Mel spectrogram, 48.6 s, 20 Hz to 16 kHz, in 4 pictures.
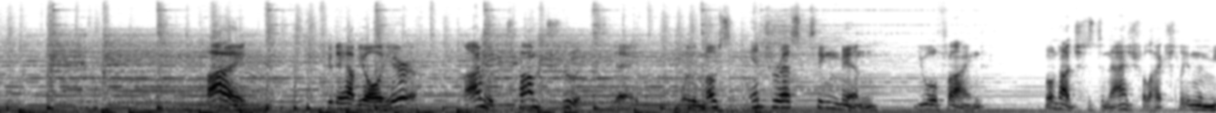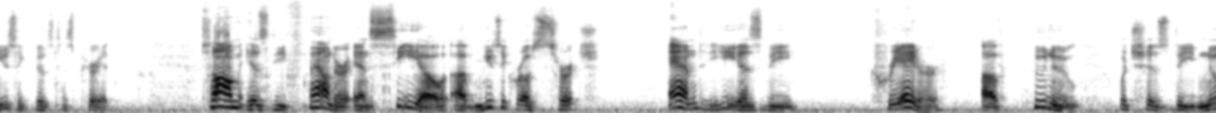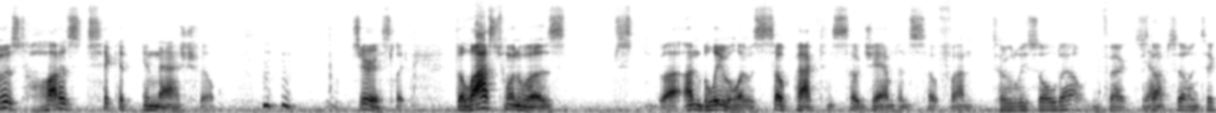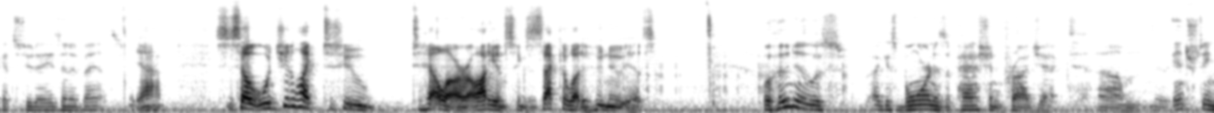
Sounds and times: Speech: 2.0 - 2.6, 3.2 - 9.8, 10.5 - 13.4, 14.2 - 18.2, 18.8 - 20.2, 20.9 - 26.5, 27.8 - 43.1, 44.1 - 48.6.

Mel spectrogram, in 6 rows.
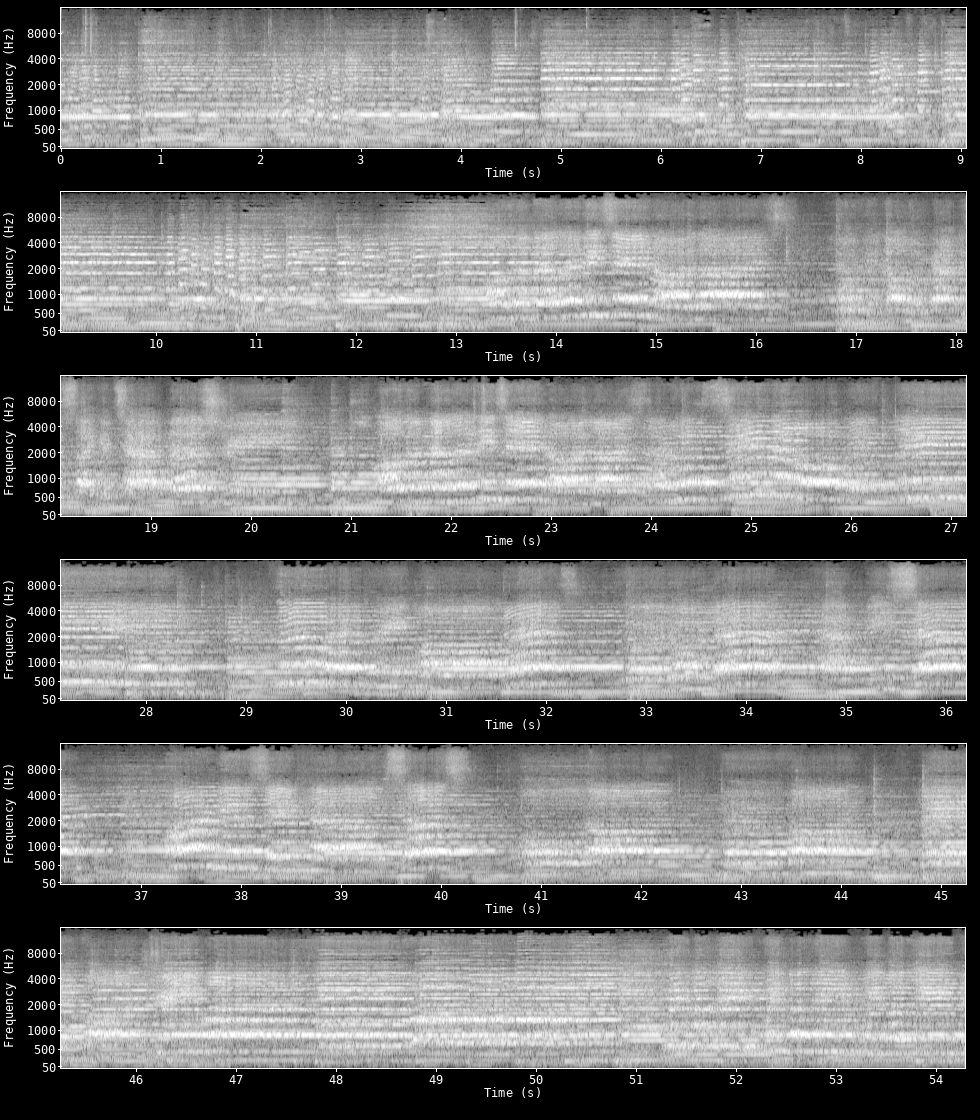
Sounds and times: Music: 0.0 - 54.2.

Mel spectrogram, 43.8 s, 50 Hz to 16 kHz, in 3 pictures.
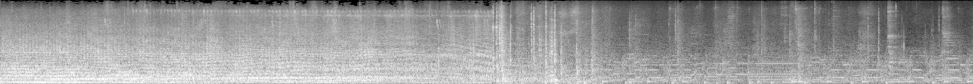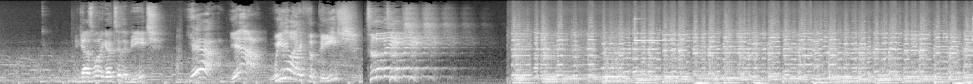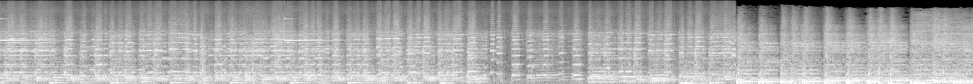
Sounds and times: Music: 8.5 - 20.1, 22.2 - 43.7
Speech: 15.7 - 21.2.

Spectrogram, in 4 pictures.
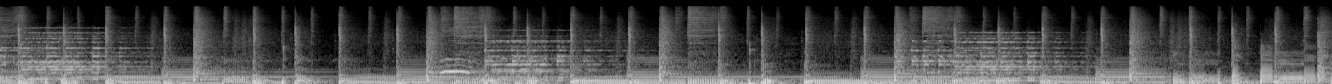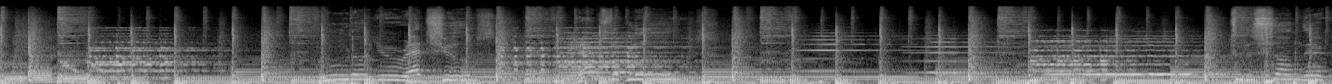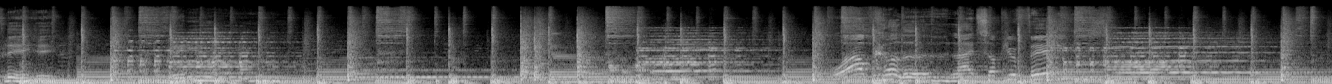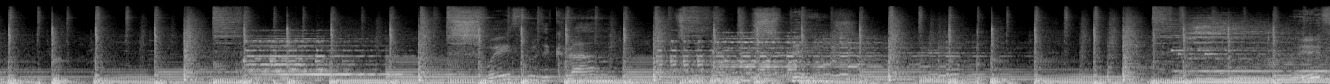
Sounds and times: Music: 0.0 - 53.2.

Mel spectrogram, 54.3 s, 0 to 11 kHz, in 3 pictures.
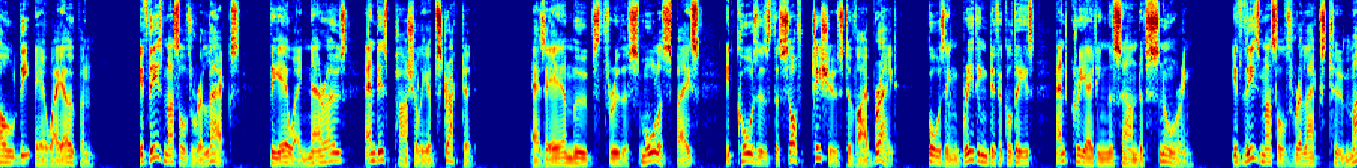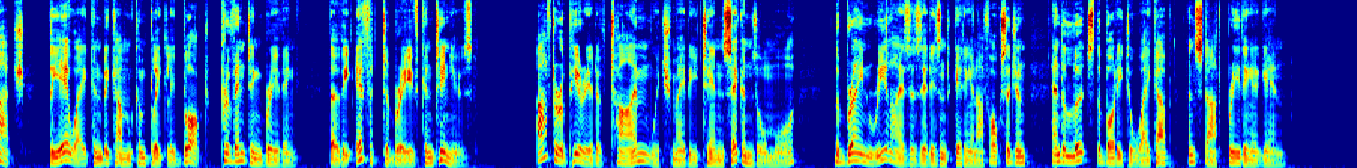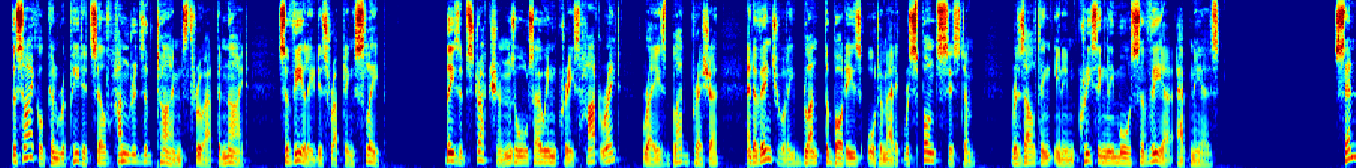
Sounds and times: Narration, monologue: 0.0 - 53.1, 53.9 - 54.2.

